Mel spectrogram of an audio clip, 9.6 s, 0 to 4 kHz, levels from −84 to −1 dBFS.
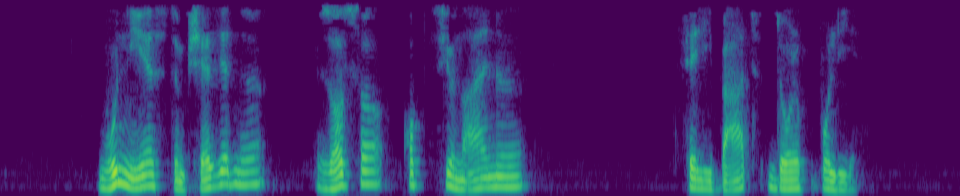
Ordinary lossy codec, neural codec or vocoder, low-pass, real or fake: MP3, 24 kbps; codec, 16 kHz, 2 kbps, X-Codec, WavLM features, trained on Multilingual LibriSpeech; 3.6 kHz; fake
